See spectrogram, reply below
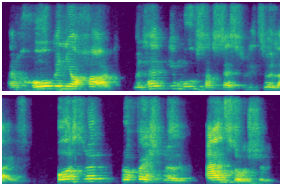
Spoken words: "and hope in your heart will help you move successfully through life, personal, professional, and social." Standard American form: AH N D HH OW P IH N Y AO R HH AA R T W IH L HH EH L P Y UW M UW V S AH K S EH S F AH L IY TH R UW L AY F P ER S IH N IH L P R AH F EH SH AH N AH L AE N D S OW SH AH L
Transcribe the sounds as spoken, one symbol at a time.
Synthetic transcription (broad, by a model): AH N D HH OW P IH N Y AO R HH AA R T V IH L HH EH L P Y UW M UW V S AH K S EH S F AH L IY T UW L AY F P ER S IH N IH L P R AH F EH SH AH N AH L AE N D S OW SH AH L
